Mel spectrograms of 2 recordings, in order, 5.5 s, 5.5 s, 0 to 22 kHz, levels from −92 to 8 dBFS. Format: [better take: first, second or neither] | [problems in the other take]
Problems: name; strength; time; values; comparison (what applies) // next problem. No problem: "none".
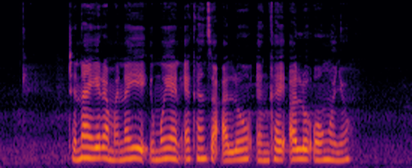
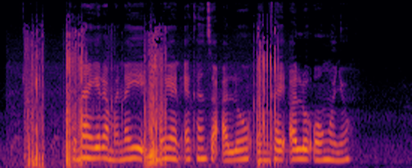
first | background sound (Fart); 3 dB below the speech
